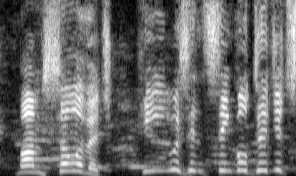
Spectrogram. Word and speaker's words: Momcilovic: Pronunciation. Momcilovic.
